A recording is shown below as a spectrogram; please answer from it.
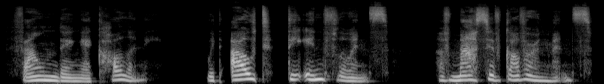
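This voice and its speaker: A woman's voice: mid-range voice, slow, breathy edge, no room sound, studio quality. An actress playing an earnest, loyal and idealistic young woman crewmate in a space video game, speaking conversationally. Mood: earnest, reflective.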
